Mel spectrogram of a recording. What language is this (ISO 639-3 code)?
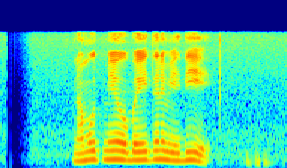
sin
